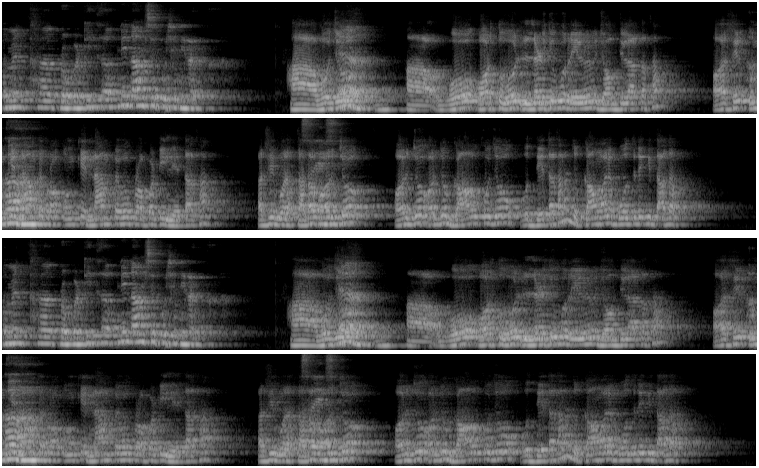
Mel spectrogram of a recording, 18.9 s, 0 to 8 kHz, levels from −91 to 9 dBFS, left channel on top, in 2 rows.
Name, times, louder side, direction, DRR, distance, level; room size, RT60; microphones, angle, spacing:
voice 1, 0.0-2.5 4.2-4.5 9.3-10.1 13.3-13.8, equal, 10° right, 0 dB, 2.2 m, -28 dB
voice 2, 3.6-8.3 8.9-12.0 12.6-13.9 14.3-17.9, left 1 dB, 40° left, 4 dB, 0.9 m, -30 dB
10.5 x 7.9 x 5.5 m, 1.1 s
head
